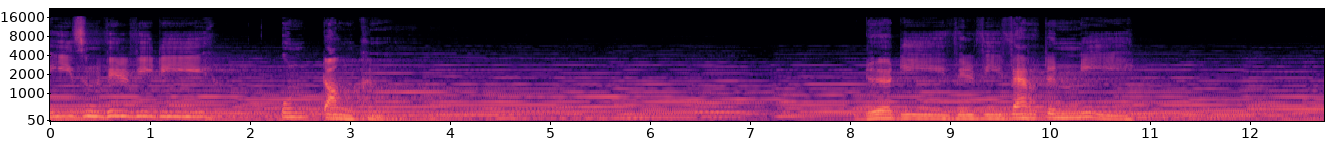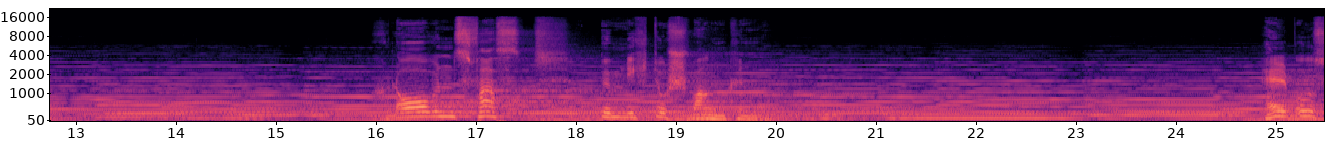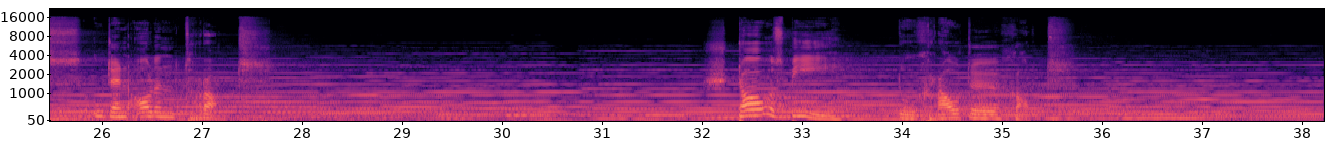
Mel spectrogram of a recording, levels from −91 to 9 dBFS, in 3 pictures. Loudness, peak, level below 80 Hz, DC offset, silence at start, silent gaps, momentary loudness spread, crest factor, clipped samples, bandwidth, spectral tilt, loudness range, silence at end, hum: -24 LUFS; -4 dBFS; -42 dBFS; under 0.1%; 0 s; none; 11 LU; 20 dB; under 0.1%; 16 kHz; -6.5 dB/octave; 9 LU; 0 s; none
